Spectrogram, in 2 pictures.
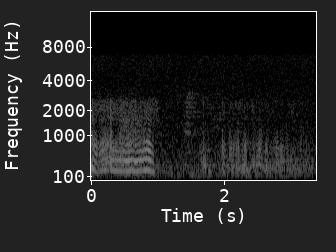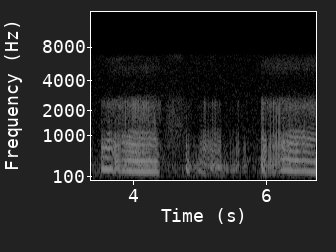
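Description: Rhythmic, drawn-out snorting breaths with a buzzy, vibrating quality from a sleeping dog; dog snoring.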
